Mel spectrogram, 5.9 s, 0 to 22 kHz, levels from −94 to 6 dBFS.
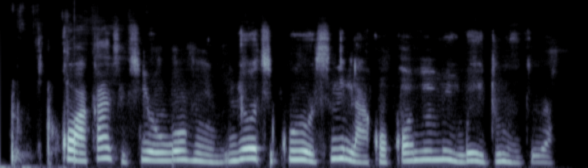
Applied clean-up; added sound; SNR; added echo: neural mask model Resemble Enhance denoiser.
